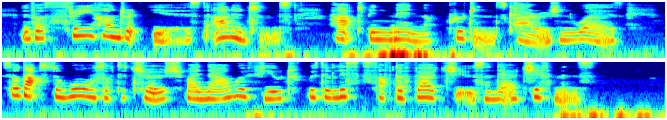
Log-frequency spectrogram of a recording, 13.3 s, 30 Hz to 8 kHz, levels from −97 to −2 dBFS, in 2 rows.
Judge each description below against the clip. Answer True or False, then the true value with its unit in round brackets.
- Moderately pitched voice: False (225 Hz)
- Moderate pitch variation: True (3.8 semitones)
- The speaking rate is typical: True (160 wpm)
